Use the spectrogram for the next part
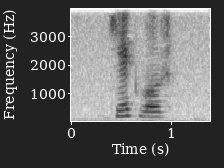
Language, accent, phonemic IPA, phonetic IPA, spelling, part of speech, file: Armenian, Eastern Armenian, /jekˈvoɾ/, [jekvóɾ], եկվոր, noun / adjective, Hy-եկվոր.ogg
- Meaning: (noun) newcomer, stranger; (adjective) newcome, alien, foreign, nonlocal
